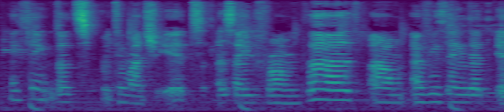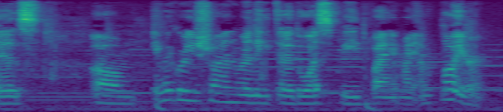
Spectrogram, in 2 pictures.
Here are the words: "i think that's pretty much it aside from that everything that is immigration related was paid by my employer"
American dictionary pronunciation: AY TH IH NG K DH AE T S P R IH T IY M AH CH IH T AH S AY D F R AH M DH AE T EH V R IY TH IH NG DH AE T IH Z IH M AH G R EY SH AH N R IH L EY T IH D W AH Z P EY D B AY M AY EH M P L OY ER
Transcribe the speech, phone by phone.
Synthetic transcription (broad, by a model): AY TH IH NG K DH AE T S P R IH T IY M AH CH IH T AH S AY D F R AH M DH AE T EH V R IY TH IH NG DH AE T IH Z IH M AH G R EY SH AH N R IH L EY T IH D W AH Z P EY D B AY M AY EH M P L OY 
